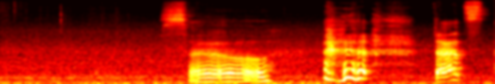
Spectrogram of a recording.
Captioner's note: chuckles nervously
